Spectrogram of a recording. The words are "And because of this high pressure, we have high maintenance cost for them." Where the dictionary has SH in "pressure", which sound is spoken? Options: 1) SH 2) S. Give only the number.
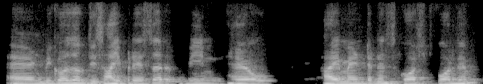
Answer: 2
